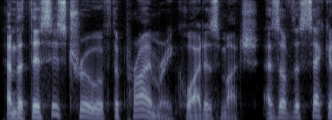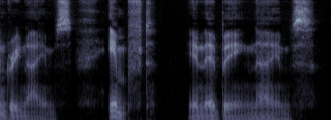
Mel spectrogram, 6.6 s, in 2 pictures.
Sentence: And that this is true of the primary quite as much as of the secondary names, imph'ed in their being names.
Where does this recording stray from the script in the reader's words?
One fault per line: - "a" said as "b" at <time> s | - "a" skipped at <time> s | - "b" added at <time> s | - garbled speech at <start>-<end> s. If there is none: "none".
none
